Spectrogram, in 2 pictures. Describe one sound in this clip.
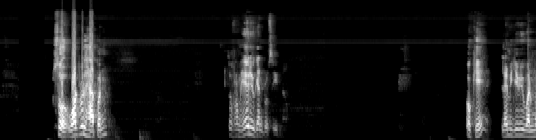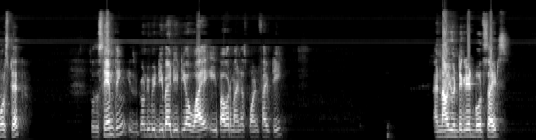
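A middle-aged man speaks calmly into a microphone, in short phrases with long pauses.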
